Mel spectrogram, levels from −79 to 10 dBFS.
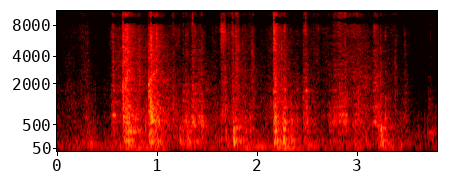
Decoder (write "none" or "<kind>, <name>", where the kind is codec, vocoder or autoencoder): none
